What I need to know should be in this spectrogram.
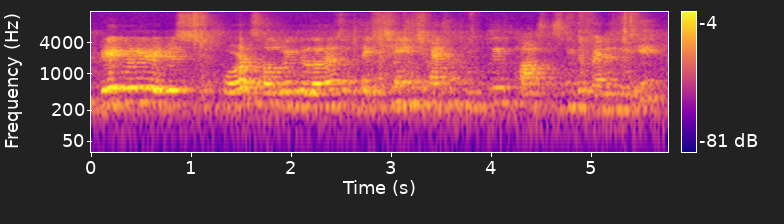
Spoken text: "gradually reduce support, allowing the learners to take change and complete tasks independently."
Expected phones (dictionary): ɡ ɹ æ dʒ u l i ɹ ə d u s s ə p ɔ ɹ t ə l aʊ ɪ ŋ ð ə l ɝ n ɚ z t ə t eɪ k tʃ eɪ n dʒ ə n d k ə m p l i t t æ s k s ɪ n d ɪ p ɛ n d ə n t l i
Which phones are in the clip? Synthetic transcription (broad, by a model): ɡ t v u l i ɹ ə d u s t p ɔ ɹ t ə l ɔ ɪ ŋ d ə l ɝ n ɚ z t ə t eɪ k tʃ eɪ n dʒ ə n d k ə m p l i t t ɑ k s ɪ n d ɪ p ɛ n d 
